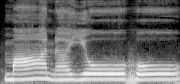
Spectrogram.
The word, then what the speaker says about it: मानयोः: यदि या होता तो हा रहता, तो यो है इसलिए मानयोः विसर्ग का उच्चारण हो।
